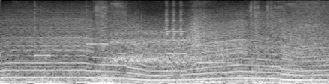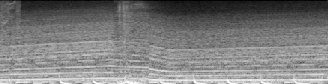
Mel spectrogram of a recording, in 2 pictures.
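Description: A car engine revs hard, its pitch dropping with each gear change and climbing again.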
